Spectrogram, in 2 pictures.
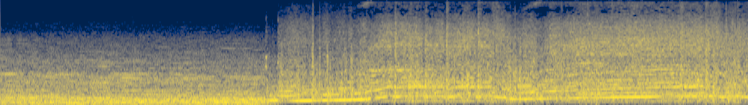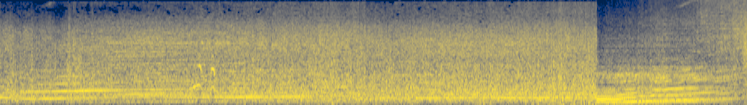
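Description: A car engine roars and revs up through the gears.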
